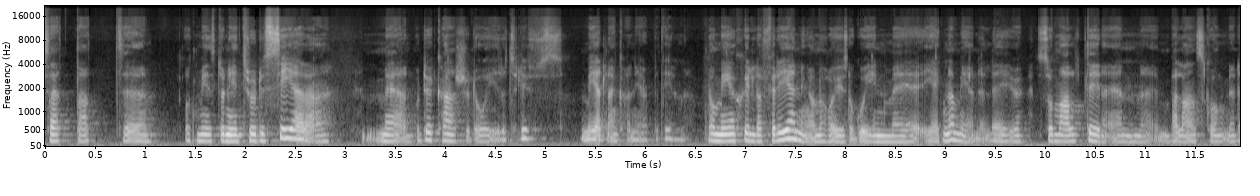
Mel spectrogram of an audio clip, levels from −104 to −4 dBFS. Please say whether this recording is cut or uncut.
cut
